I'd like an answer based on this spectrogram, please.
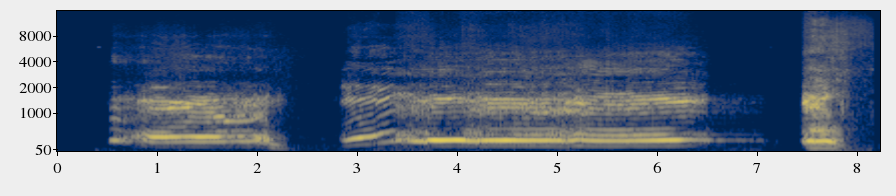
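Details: Camel giving deep guttural moaning grunts: a steady droning groan of about two seconds, a longer drawn-out bellow lasting nearly four seconds with rough harmonics, then a short final burst.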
